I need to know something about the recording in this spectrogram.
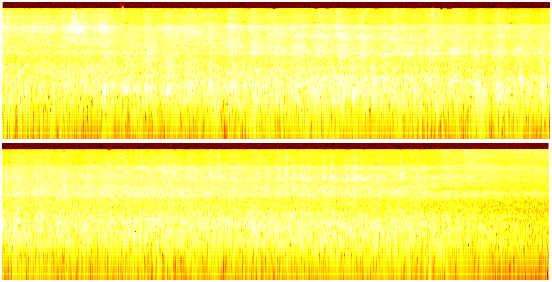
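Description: Passenger train coaches rolling past at speed, their steel wheels clattering in quick clicks over the rail joints. The sound eases off toward the end as the last coach and the trailing locomotive go by.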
